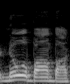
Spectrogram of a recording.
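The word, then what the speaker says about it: Noah Baumbach: bidding stills don't care noah bomb that's how you pronounce his name by the way oh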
